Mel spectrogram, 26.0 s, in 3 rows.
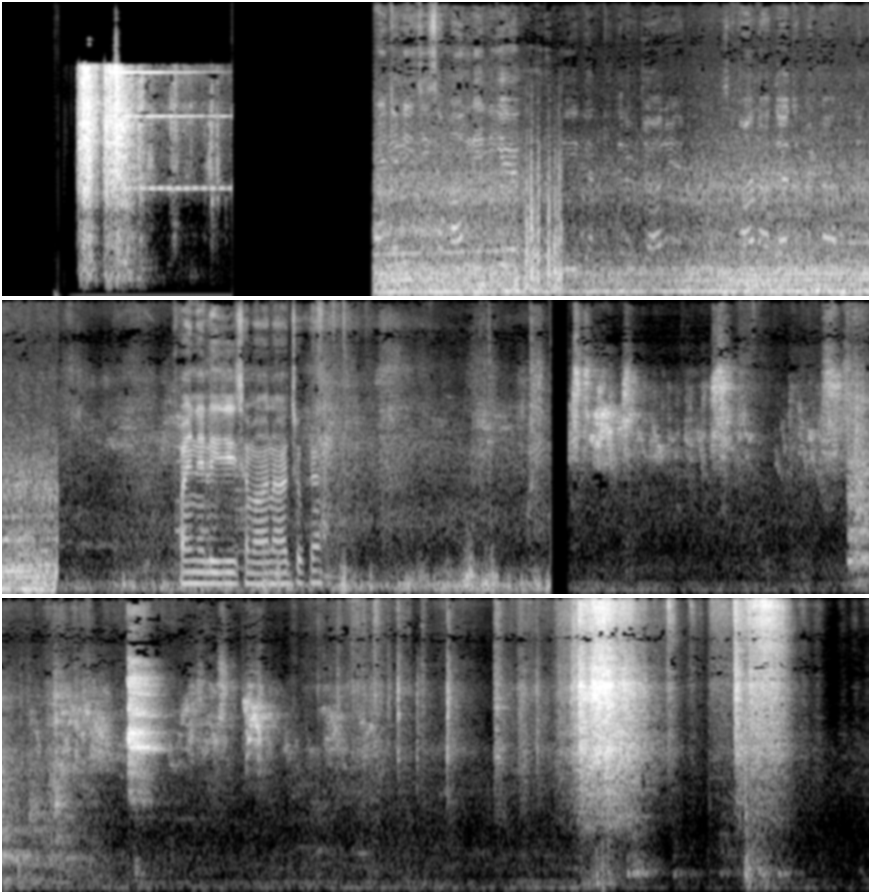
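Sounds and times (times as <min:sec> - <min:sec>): birds chirping and calling: 0:09.2 - 0:21.6.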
